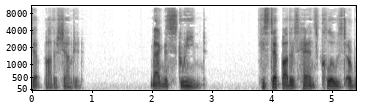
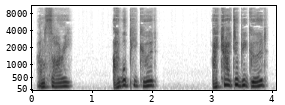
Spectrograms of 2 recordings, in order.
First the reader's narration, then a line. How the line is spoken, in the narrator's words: Magnus coughed and choked, gasped out painfully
